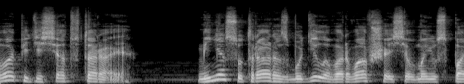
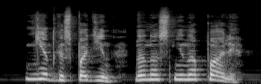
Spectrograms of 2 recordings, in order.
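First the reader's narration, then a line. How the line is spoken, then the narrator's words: Sobbing speech. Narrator (Russian): сквозь всхлипы проговорила она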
